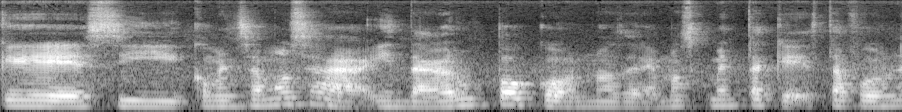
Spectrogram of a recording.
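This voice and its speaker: A man's voice sits fairly high and sounds somewhat breathy. His intonation stays fairly even. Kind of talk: casual talk to camera. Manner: stammering, many filler words.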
